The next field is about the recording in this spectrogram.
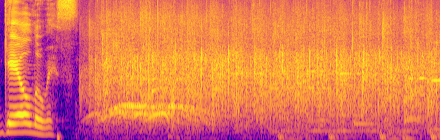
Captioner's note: audience cheering and applauding; lively music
